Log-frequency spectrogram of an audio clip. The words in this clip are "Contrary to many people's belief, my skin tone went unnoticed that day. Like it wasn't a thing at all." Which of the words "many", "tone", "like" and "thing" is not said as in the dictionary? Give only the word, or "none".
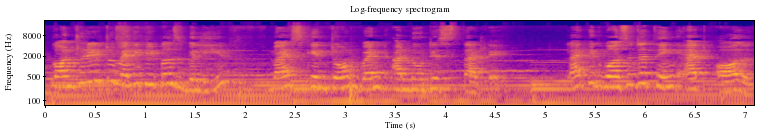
thing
